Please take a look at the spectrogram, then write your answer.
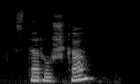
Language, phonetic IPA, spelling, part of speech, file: Polish, [staˈruʃka], staruszka, noun, LL-Q809 (pol)-staruszka.wav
